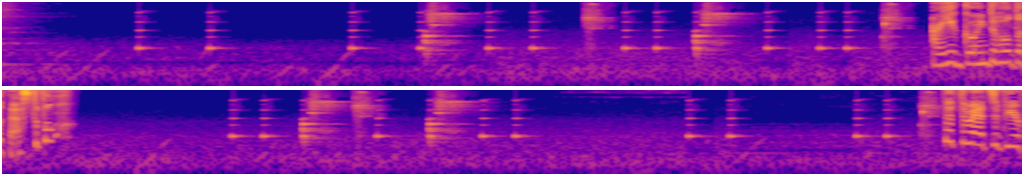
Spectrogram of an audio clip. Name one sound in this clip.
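Soft menu clicks and chimes tick repeatedly.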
